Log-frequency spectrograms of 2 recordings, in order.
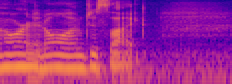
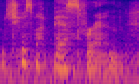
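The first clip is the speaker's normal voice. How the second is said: soft unvoiced whisper, softer; hurt whisper; 7 dB quieter than usual. Explaining betrayal to friend, soft whisper. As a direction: breathe it out like a quiet wound. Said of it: "It's like".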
